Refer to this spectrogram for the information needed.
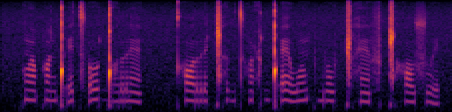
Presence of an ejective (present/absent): present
